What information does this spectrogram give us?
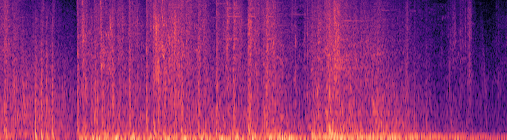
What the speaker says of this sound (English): I think I just got shot out from behind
